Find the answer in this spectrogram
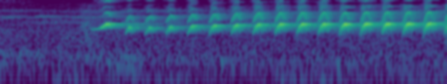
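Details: Silvered antbird singing, a rapid series of whistled notes that opens with a rising note and grows steadily louder.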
